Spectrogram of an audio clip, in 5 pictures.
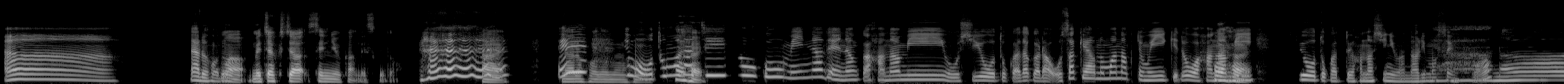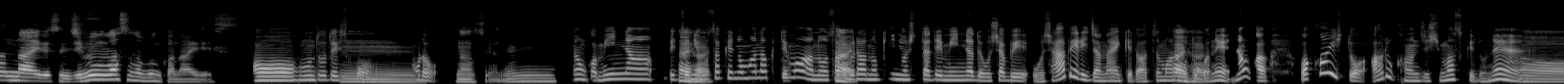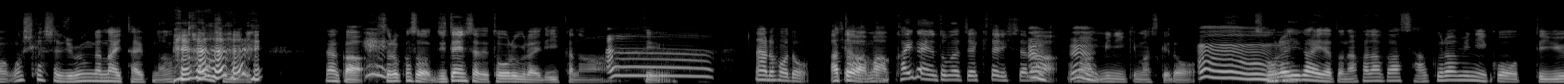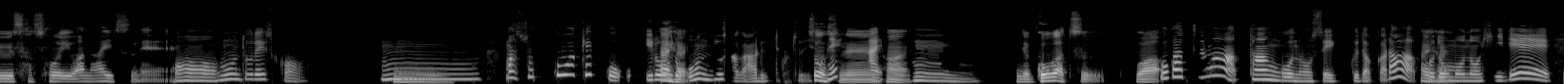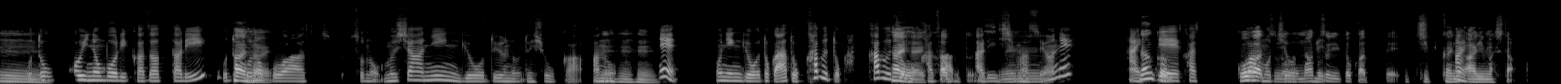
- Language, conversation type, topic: Japanese, unstructured, 日本の伝統行事で一番好きなものは何ですか？
- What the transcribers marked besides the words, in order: laugh; laugh; stressed: "かも"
